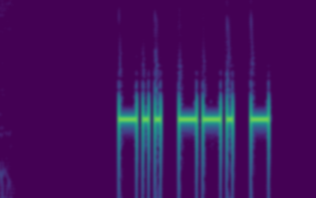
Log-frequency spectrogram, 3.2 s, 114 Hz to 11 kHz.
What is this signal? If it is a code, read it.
Morse code, heard as a keyed tone, about 20 wpm, 700 Hz. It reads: DGT
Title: USA Call Sign Postfixes - 3 Letters 20wpm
